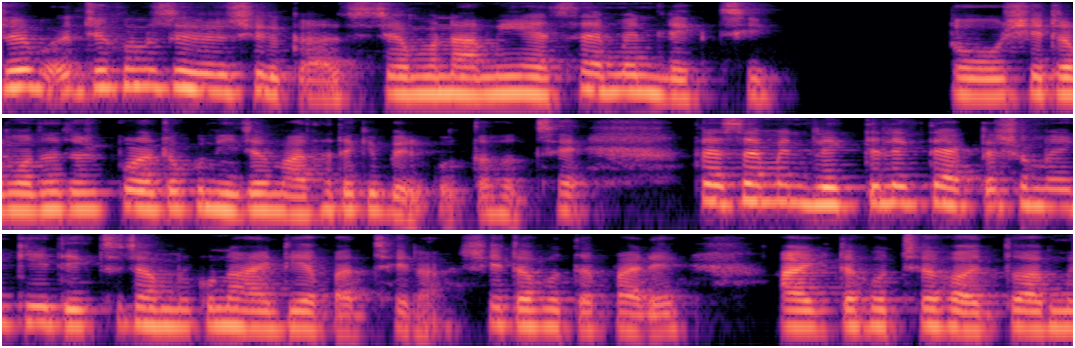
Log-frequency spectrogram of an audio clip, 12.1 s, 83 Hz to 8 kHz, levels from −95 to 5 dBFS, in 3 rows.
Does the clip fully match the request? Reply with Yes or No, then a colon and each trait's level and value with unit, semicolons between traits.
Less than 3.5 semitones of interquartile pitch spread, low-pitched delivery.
No: average, 2.8 semitones; high, 190 Hz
